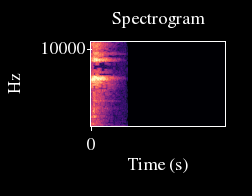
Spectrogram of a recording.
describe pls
10 inch goatskin tambourine with single row of nickel-silver jingles recorded using a combination of direct and overhead mics. No processing has been done to the samples beyond mixing the mic sources.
